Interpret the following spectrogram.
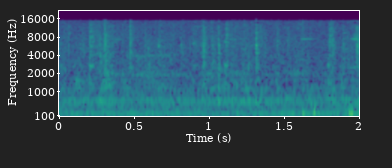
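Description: Tractor engine running steadily at low speed while pulling a mechanical tomato transplanter, with a few faint knocks near the end.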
